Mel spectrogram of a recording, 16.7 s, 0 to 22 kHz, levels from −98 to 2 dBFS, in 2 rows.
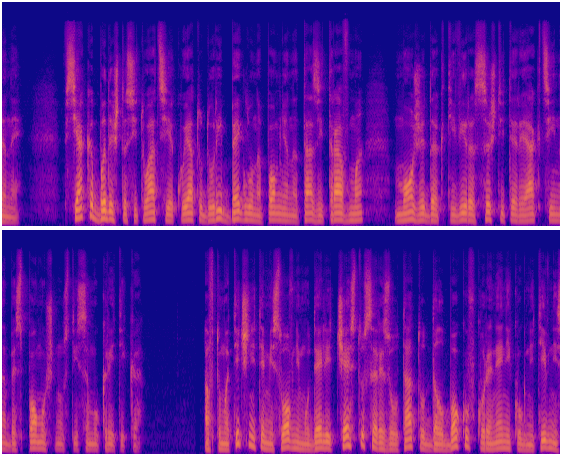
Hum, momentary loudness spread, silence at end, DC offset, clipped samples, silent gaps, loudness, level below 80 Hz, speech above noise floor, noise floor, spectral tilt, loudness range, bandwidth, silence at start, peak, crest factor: none; 10 LU; 0 s; under 0.1%; under 0.1%; 11.28-11.33 s; -34 LUFS; -68 dBFS; 45 dB; -79 dBFS; -4.5 dB/octave; 6 LU; 16 kHz; 0 s; -14 dBFS; 20 dB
